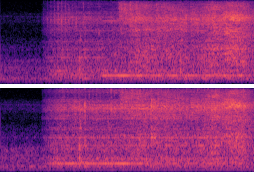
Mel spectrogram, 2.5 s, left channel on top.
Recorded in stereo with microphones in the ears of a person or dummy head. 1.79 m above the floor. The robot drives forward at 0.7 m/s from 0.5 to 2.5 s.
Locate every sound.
1.2 s tearing paper: 55° left (ahead or behind), 2.5 m; by 2.5 s 40° left (ahead or behind), 3 m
